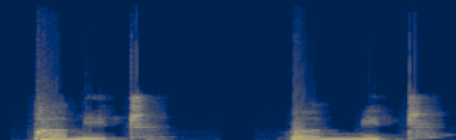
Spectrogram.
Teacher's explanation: மிட்ல எங்களுக்கு ஸ்ட்ரெஸ் கொடுக்குறோம்.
